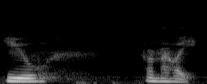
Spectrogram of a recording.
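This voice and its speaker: A man playing a lovestruck, protective man in a told drama story, speaking softly and earnestly. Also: mid-range voice, level tone, takes it slowly, vocal fry, slightly rough, phone-quality sound, exaggerated voice. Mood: loving.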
